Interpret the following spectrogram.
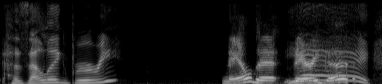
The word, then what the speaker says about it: Gezellig: let me hope I can say it right, GeZellig Brewery?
